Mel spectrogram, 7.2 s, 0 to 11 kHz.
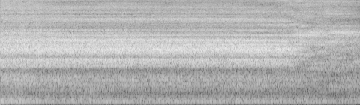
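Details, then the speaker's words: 6.0 diesel truck idle after oil change and fuel filter replacement: steady even hum with a light whine, much less clatter than before; smooth healthy idle. "And it's not as clackety up here. It just sounds like an idling 6o."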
